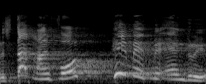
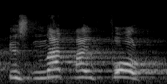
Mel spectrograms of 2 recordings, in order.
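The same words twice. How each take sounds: First: Mock excuse. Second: "It's not my fault" slow and higher, stretched like a whine; drawn-out excuse. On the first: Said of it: "the second word that when you get angry". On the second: Retold or imitated. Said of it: "people say that".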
